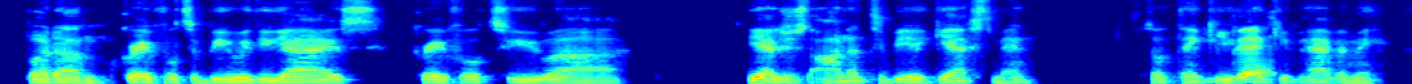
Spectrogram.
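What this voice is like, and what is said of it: English accent mixed with American. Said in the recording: “if I sound weird. It's because I'm English, but I've been living in America for a while, so I kind of like jump in and out of both accents ... You do sound different ... it isn't because you have your morning voice either”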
